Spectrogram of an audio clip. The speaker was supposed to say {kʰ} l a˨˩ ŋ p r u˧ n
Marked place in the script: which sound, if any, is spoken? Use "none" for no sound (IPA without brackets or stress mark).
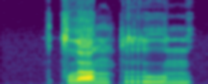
k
